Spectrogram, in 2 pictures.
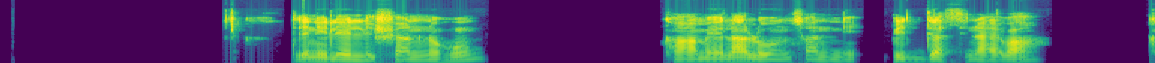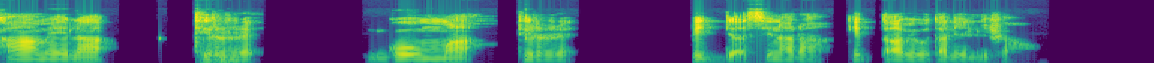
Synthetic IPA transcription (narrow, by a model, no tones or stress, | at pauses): t̪ʼɪnɪle̞ːlːɪʃːɐnːɔɦʊ | kʰaːme̞ːlɐloːnsɐnːɪ | b̥ɪd̪ːɪɐsːɪnɐjbɐ | kʰaːme̞ːlɐ | t̪ʰɪrːɛ̰ | ɡoːmːɐ | t̪ɪrːɛ | b̥ɪd̪ːɪɐ̰sːɪnɐɾɐkʼɪt̪ʼːaːbɛjɔt̪ɐle̞ːlːɪʃɐ̰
